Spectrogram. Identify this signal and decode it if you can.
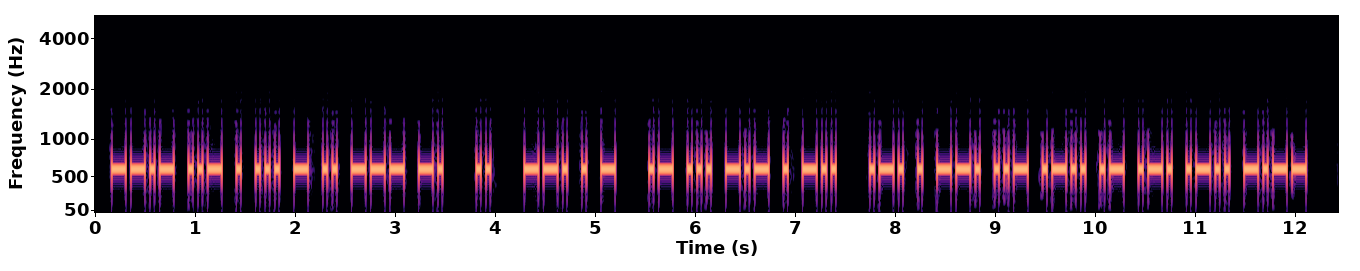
Morse code, heard as a keyed tone, about 25 wpm, 600 Hz. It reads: QUESTION I GET ASKED REGULARLY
